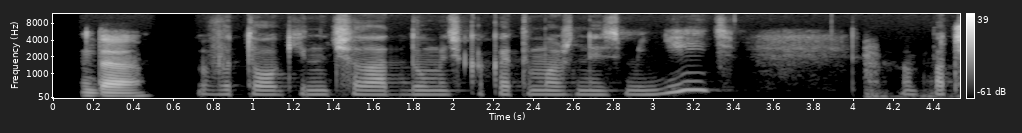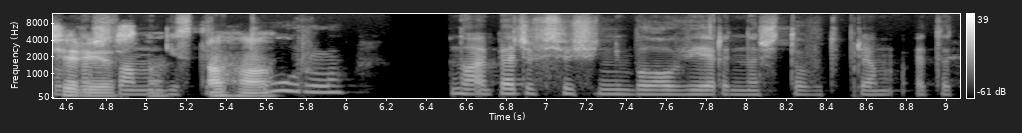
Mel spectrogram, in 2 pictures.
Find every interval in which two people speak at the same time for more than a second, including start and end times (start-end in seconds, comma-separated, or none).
4.4-5.7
